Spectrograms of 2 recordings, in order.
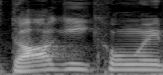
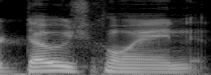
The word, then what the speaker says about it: Dogecoin: There's a crypto and I've never known whether it was Doggy Coin or Dogecoin because it's spelled DOGE, and the symbol of it is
